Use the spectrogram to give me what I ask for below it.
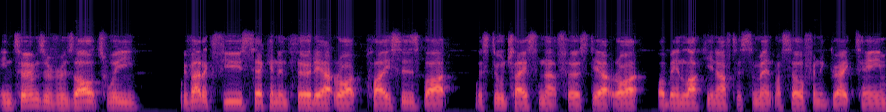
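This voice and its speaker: A man of medium pitch with an Australian accent, fairly quick and monotone with flat intonation, over a quiet background. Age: 20s. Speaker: water ski racer. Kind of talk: casual chat.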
